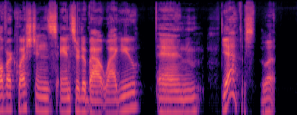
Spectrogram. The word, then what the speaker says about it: Wagyu: And how pronounce it for me? Yeah, so Wagyu, Wagyu.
